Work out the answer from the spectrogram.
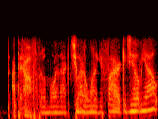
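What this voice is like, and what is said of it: Quiet whisper. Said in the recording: “I'm going to get quiet, maybe a little whisper.”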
